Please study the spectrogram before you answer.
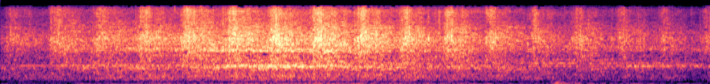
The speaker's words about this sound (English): These shouts, which sounded like the brute response of a huge mass machine and had no resemblance to the spontaneous cheers of a crowd, brought back mean and bullying memories.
